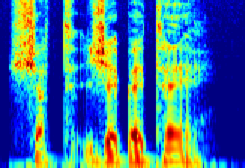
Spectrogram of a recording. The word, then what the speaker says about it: ChatGPT: And the reason is because if you say ChatGPT in France, you obviously pronounce it ChatGPT. But said aloud, that sounds exactly like cat, I farted.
